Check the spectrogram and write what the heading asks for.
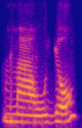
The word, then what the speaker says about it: maulló: Y si pronuncio maulló, estamos frente a una palabra aguda.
